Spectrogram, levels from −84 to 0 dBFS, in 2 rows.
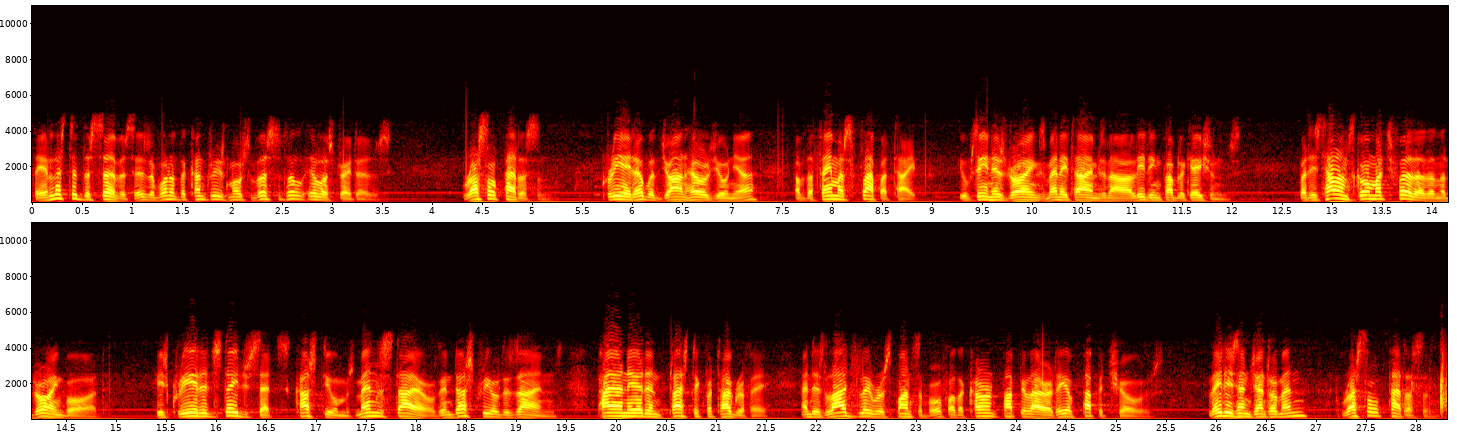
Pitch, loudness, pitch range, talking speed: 170 Hz, -18 LUFS, 145-190 Hz, 155 wpm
